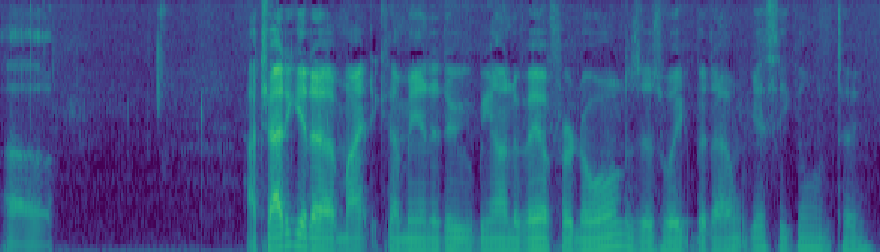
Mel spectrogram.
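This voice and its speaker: A man hosting a podcast in casual chat, with a relaxed Southern drawl, rambling and quick to laugh. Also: dull audio. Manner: laid-back, laughs easily, rambling pitches for support. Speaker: podcast host.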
